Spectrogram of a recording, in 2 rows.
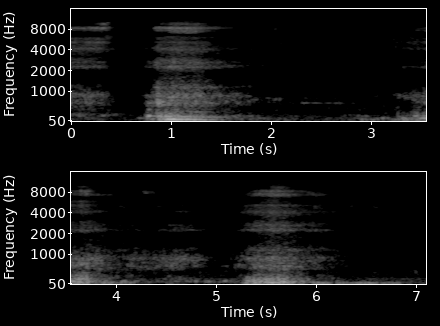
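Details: Sleeping girl, also noted to have bruxism and sleep delirium: repeated breathy, rattling snores with each breath, about 25 per minute, softer toward the end; snoring during sleep.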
